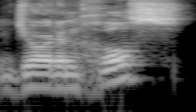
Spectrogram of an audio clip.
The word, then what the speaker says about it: Jordann Gross: in Dutch and uh Jordan cross that's how you pronounce my name in Dutch but no no offense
